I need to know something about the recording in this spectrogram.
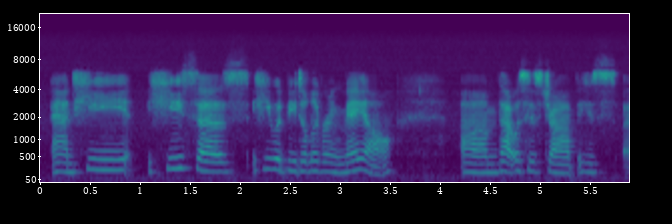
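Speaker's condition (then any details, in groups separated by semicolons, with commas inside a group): No condition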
